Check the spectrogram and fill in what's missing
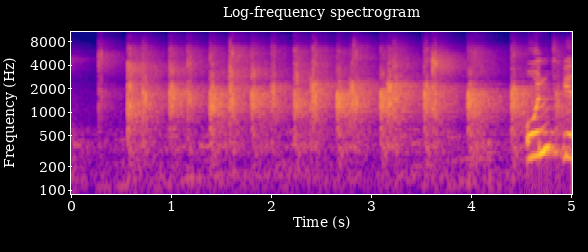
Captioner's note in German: Beifall bei der LINKEN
